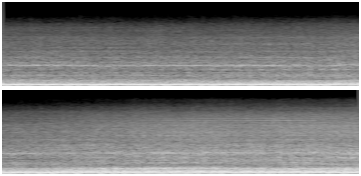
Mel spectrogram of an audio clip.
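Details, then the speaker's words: Freshly rebuilt "Maliboom" after its first fire, let cool, then run with the exhaust rigged open: a deep, loud, even open-exhaust rumble with no knocks or ticks. The only leak found was the fuel pressure sensor. Normal running. "so give me a minute let's let this thing cool off we'll rig that bad boy open let's make some noise"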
